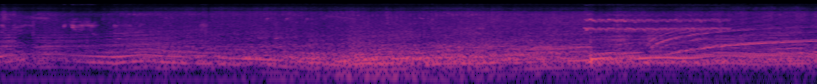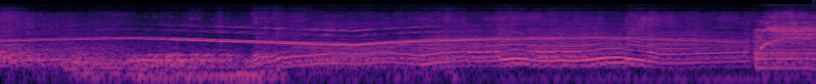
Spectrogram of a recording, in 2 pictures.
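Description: Car engines running at high revs in a chase, their pitch wavering up and down, with a siren wailing up and down from about six seconds in.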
